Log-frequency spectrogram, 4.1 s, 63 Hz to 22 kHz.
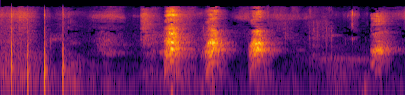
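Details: Pug puppies born 9 April 2017: four sharp clicks open, then three loud, rough yapping barks in a row and a last softer yap.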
